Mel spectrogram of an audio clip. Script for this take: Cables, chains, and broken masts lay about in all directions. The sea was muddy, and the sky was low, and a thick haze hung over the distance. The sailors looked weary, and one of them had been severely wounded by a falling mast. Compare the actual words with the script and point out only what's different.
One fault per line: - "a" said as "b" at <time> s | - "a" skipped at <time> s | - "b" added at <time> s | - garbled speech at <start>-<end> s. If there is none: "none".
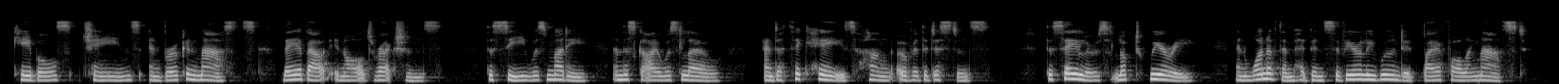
none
